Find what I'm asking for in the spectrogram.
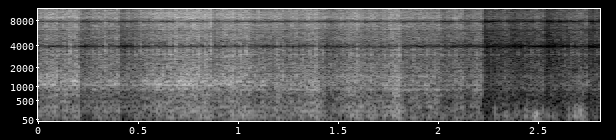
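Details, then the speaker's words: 2000 Honda Accord 3.0L V6 with P1399 and P0304 misfire codes, one cylinder already dead and a good cylinder's connector unplugged: the idle drops into an uneven, lumpy stumble with two cylinders not firing, smoothing again when reconnected. "so you hear the idle difference it just the idle drops down the engine starts to run really really rough rougher than before"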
